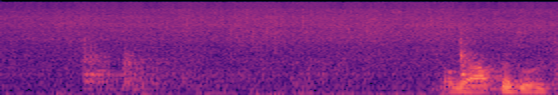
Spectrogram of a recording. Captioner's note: blowing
